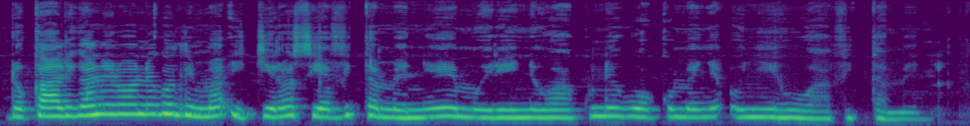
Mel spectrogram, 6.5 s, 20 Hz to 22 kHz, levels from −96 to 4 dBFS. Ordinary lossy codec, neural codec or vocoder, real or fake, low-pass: none; none; real; none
